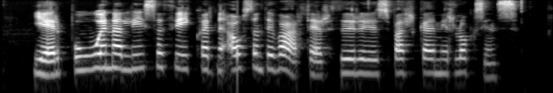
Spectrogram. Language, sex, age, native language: Icelandic, female, 30-39, Icelandic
